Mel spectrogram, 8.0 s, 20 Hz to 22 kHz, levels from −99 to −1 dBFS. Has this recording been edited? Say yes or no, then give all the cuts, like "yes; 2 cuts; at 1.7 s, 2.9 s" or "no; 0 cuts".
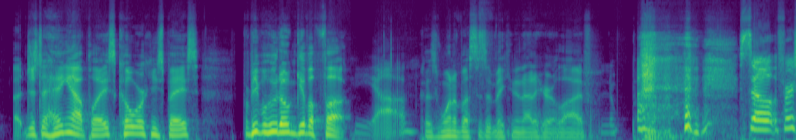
yes; 1 cut; at 3.5 s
